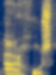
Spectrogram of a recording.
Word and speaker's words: Aarhus: se formó como investigador en la Universidad de Aarhus, Dinamarca. No sé si lo he pronunciado bien. – Bastante bien, bastante bien.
